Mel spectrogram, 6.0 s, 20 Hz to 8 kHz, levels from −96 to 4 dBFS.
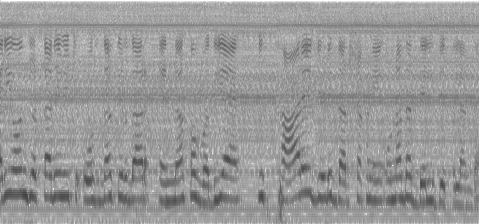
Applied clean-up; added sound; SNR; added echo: none; Domestic sounds, home sounds; 5 dB; none.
